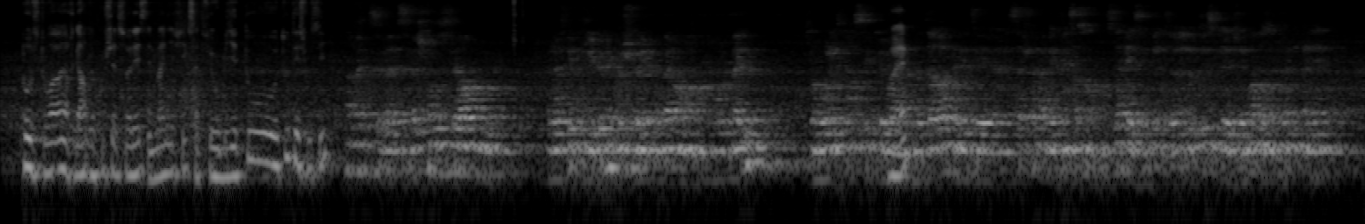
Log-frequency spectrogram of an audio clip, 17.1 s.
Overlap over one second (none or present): none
